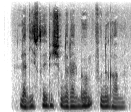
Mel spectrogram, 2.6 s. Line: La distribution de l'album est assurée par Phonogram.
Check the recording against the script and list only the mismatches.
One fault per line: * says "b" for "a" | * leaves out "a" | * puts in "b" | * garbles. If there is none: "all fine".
* leaves out "est assurée par"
